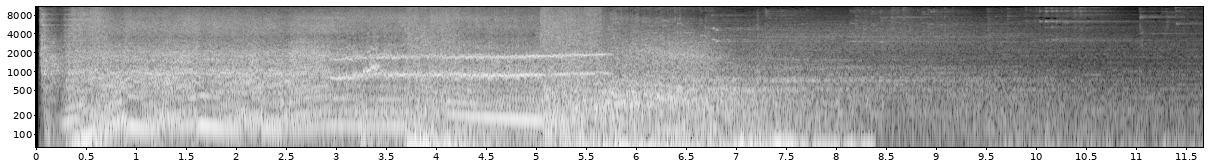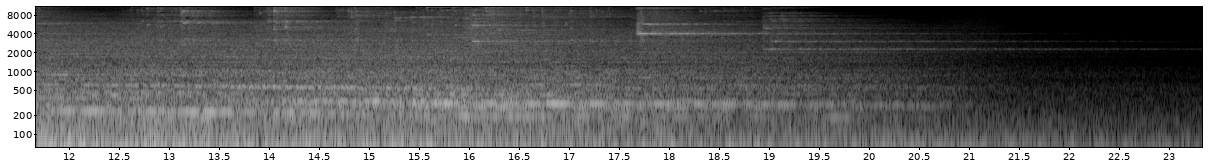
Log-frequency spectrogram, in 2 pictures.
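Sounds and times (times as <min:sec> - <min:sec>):
racecar exit: 0:00.0 - 0:10.6.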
